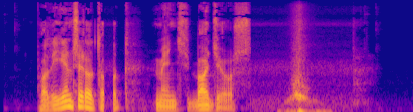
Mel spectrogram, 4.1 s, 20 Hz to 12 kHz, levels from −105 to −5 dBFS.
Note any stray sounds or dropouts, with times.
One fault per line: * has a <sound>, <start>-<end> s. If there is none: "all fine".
* has a dropout, 1.0-1.1 s
* has a whoosh, 2.8-3.3 s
